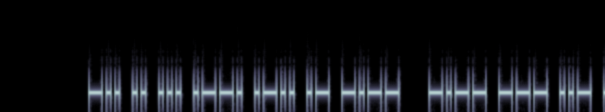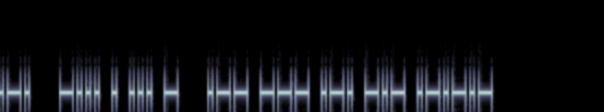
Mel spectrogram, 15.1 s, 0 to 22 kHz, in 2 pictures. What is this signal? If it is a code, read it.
Morse code, heard as a keyed tone, about 22 wpm, 700 Hz. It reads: DISPLAY YOUR BEST WORK.
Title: Sentences from Top 1200 Words 22wpm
